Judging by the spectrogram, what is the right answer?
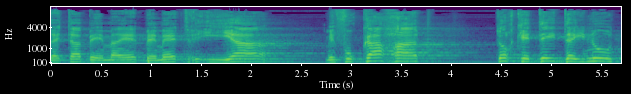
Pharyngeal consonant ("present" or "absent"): present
